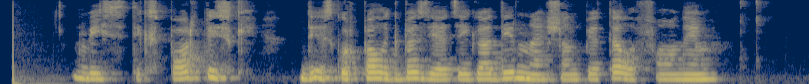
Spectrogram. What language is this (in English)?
Latvian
